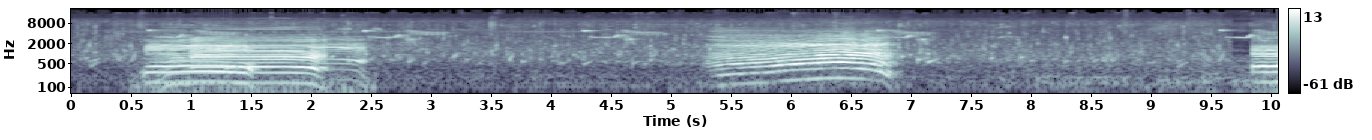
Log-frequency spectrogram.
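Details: Cows in a herd of dozens descending a green hill into a valley moo in long, full-throated bellows, each rising then falling over about two seconds, with a third starting at the end over low hiss.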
